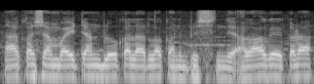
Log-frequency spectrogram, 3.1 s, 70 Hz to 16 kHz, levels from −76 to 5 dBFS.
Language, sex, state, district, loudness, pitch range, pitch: Telugu, male, Andhra Pradesh, Sri Satya Sai, -14 LUFS, 110-120 Hz, 115 Hz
